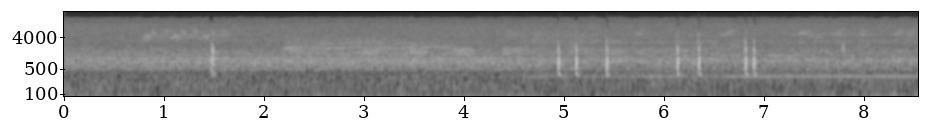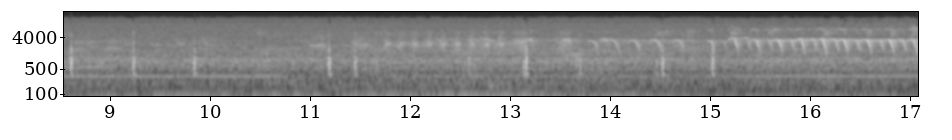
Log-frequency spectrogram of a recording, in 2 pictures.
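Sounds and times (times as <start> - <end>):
low steady rumble: 0.0 - 17.0
bird chirping: 0.8 - 17.0
sharp clicks: 4.9 - 7.0, 12.5 - 15.3.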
